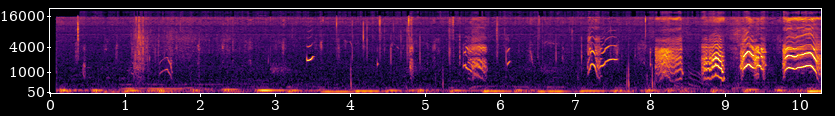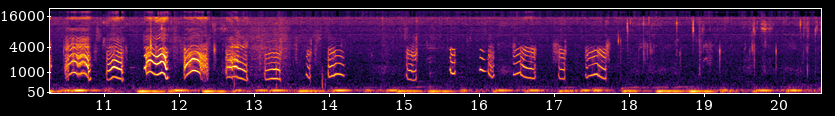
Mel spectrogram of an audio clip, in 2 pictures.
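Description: Chihuahua puppies whimper in thin, high, rising-and-falling squeaks while searching for a nipple to nurse.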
